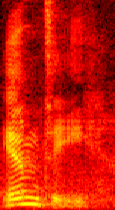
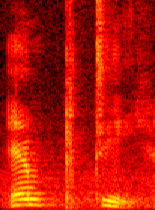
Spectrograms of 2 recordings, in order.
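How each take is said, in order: First: The P sound in the middle is dropped. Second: The P sound in the middle is heard. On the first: The speaker calls it wrong. "which some people do" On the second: The speaker calls it right. "you got to pronounce all those letters"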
